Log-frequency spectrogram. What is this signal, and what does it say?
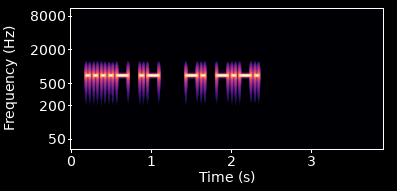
Morse code, heard as a keyed tone, about 25 wpm, 700 Hz. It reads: 4A NC
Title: Field Day Exchanges - 25wpm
